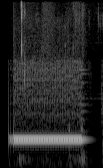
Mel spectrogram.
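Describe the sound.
A telephone dial tone heard while calling a caller back: one steady, unbroken tone at a single pitch, about a second long, sounding alone before it cuts off.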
